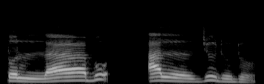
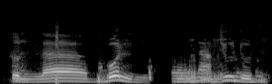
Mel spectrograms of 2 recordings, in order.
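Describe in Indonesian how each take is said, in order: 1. Kata-katanya diucapkan terpisah dengan akhiran yang jelas. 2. Kata-katanya disambung tanpa jeda. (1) "kalau nggak disambung" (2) "disambung karena ketemu alif lam ya"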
